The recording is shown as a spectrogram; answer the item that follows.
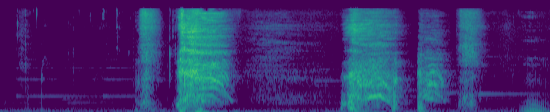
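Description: A man coughing and clearing his throat in a run of about five short bursts, the loudest about a second and a half in.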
